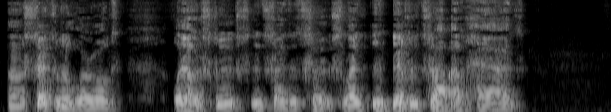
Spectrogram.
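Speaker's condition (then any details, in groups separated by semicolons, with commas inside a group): Möbius syndrome; cannot smile or frown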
